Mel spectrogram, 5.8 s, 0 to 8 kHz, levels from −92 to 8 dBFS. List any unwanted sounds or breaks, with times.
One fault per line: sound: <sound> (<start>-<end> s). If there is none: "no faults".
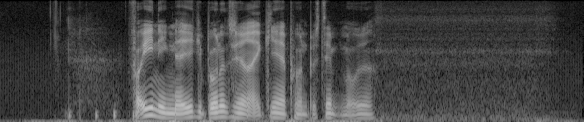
no faults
